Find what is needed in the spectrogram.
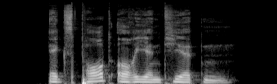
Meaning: inflection of exportorientiert: 1. strong genitive masculine/neuter singular 2. weak/mixed genitive/dative all-gender singular 3. strong/weak/mixed accusative masculine singular
- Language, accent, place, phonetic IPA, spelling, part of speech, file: German, Germany, Berlin, [ɛksˈpɔʁtʔoʁiɛnˌtiːɐ̯tn̩], exportorientierten, adjective, De-exportorientierten.ogg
